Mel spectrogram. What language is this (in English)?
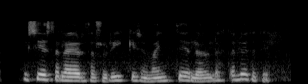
Icelandic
